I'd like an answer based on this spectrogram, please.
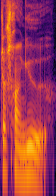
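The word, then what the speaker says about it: Joo Sang Yoo: Daniel Santos versus Jo Sang Yu. You have to say it like that, Jo Sang Yu.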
